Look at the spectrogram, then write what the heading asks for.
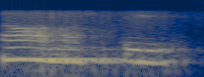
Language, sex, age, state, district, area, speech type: Sanskrit, female, 18-30, Odisha, Nayagarh, rural, conversation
